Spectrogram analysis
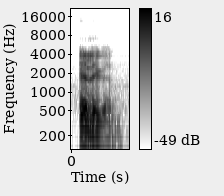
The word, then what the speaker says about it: elegant: Aquí en la pronunciación tenemos que hacer fuerza sobre la primera sílaba, elegant. Sobre la letra E cae, recae esta acentuación o esta fuerza al pronunciar.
